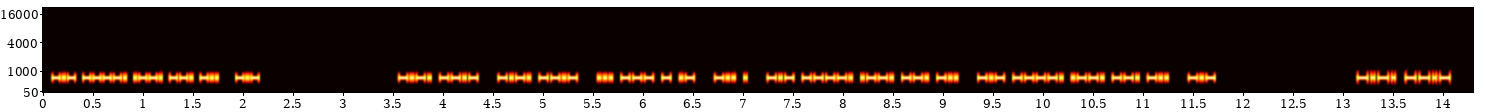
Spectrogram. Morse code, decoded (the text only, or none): K9PGD K CQ CQ SOTA DE K9PGD K9PGD K CQ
